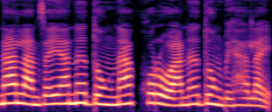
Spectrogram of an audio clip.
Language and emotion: Bodo, neutral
